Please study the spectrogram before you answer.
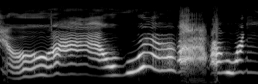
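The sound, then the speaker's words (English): A human voice imitates an old desktop computer's dial-up modem connecting over a phone line, with loud warbling, wavering squeals that glide up and down in pitch, then a few harsh, hissy bursts near the end, with no other talk. “it sounds like a cat in a dryer. That, while it's dialing up”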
